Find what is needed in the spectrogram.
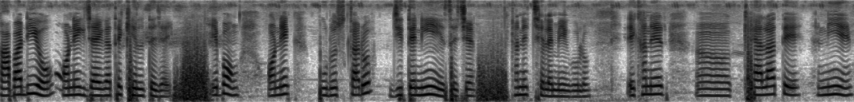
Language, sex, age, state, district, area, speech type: Bengali, female, 60+, West Bengal, Jhargram, rural, spontaneous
